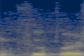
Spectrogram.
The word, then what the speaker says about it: Cowper: Read about the life of William Cooper. So just Google William Cooper, but it's spelled Cowper,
